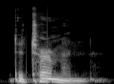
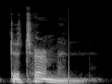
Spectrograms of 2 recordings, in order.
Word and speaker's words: determine: syllables determin the stress is on the second syllable tur listen and repeat after me determine determine determine Robert Gard today rocket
